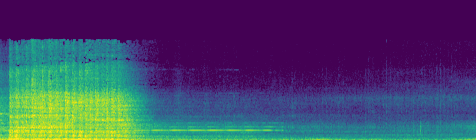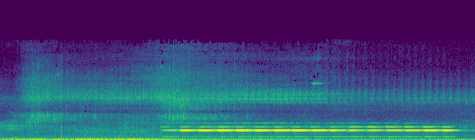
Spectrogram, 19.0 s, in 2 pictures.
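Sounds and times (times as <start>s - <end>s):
low rumble: 0.0s - 17.3s
freight train cars rolling past: 0.0s - 19.0s
faint high ringing: 1.4s - 7.0s, 10.1s - 19.0s.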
